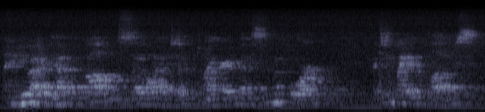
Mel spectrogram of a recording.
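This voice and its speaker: A middle-aged woman with a small, thin voice giving an earnest public talk at a community event, speaking plainly with halting restarts. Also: lowish voice, far from the mic, slight background noise. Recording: echoey hall recorded from afar, dull.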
